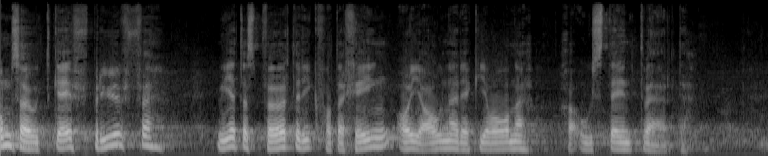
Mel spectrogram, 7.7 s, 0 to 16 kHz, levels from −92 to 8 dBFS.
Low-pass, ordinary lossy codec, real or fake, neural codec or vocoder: 14.4 kHz; none; real; none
